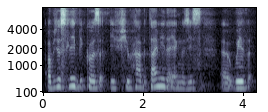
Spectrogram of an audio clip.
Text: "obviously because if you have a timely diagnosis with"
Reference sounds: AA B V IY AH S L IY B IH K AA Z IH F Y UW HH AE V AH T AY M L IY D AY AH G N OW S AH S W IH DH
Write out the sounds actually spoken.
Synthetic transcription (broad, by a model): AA B V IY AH S L IY B IH K AA Z IH F Y UW HH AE V AH T AY M L IY D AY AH G N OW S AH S W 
